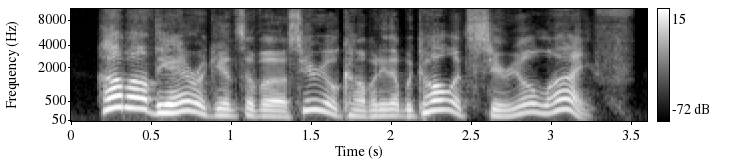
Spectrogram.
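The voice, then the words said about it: Imitates another person's voice. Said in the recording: “your Jerry Seinfeld impression. ... It was good. Honestly, it was better. I think people can tend to overact the Jerry Seinfeld voice.”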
